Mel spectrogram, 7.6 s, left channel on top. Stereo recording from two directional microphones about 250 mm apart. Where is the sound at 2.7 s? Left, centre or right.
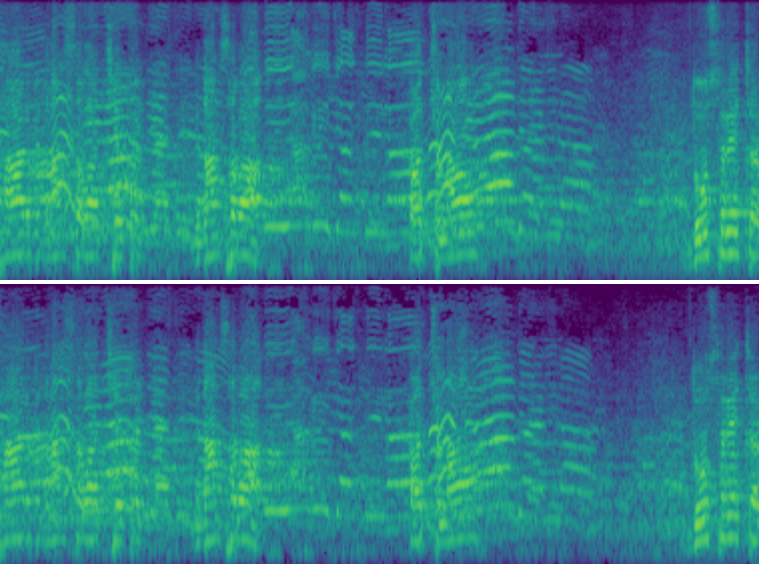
Centre.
